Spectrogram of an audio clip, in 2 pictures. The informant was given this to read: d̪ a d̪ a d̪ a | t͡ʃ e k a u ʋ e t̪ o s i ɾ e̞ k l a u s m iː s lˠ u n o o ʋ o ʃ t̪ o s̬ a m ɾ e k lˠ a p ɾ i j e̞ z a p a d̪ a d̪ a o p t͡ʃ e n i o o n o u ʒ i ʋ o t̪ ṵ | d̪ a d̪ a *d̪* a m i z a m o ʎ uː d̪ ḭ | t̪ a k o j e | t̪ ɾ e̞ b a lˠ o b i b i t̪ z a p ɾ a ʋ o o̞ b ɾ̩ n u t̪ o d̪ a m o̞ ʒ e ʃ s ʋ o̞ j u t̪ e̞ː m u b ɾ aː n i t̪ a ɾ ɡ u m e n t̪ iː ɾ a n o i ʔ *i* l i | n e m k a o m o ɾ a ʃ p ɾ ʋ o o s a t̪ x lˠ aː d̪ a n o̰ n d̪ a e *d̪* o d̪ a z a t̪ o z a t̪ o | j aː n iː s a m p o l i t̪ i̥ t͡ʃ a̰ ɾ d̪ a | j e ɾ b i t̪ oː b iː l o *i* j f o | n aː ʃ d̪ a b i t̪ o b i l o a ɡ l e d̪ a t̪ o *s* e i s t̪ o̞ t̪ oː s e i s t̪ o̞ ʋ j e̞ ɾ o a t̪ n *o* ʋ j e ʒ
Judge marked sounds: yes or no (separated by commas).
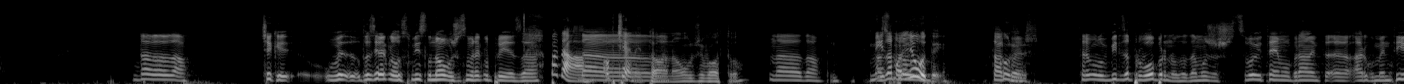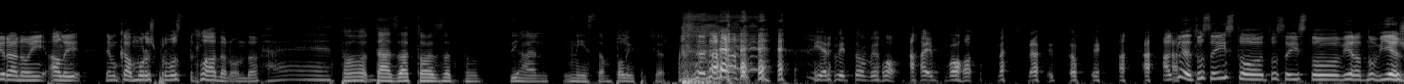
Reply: yes, no, no, no, yes, yes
